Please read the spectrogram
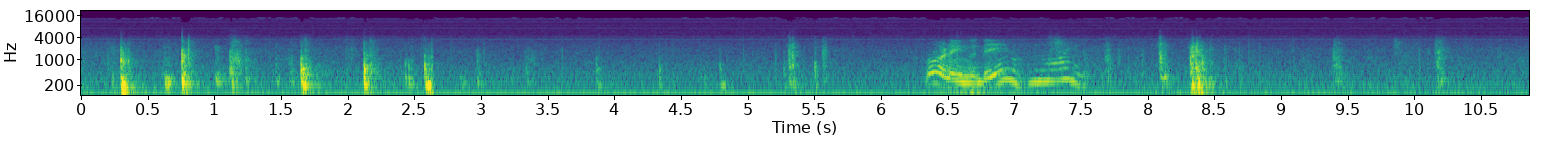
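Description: Footsteps on a wooden floor, about two or three a second, for the first few seconds. About six seconds in, a door creaks open for a little over a second, then two knocks as it shuts, the second the louder.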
